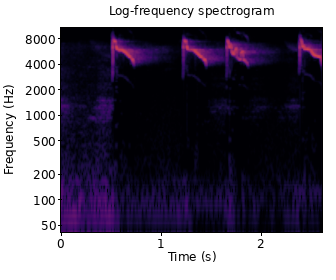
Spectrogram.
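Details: White-eye bait sound to trigger singing: four loud, thin, high notes, each dropping in pitch, spaced roughly half a second apart after a soft murmuring start.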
